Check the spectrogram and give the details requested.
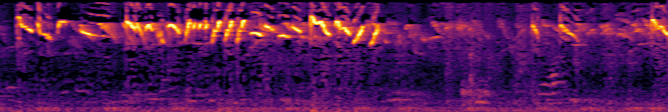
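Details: Pleci, Oriental white-eye, singing hard in the 'nembak' shooting style used to make other white-eyes sing: dense, high, fast twitters and slurred whistles in a loud run, then quieter scattered chirps.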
